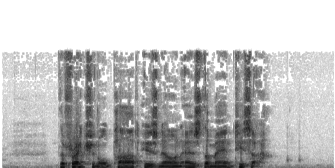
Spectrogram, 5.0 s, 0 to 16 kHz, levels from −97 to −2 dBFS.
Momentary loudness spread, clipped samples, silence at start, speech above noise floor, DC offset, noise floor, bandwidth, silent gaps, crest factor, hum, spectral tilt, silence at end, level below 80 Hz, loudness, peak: 5 LU; under 0.1%; 0.9 s; 37 dB; under 0.1%; -50 dBFS; 11.5 kHz; none; 14 dB; none; -5 dB/octave; 1.05 s; -40 dBFS; -13 LUFS; 0 dBFS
